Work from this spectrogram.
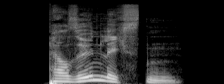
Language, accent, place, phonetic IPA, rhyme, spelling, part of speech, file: German, Germany, Berlin, [pɛʁˈzøːnlɪçstn̩], -øːnlɪçstn̩, persönlichsten, adjective, De-persönlichsten.ogg
- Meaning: 1. superlative degree of persönlich 2. inflection of persönlich: strong genitive masculine/neuter singular superlative degree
